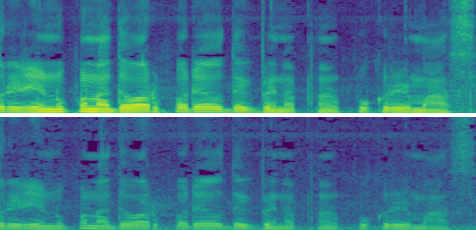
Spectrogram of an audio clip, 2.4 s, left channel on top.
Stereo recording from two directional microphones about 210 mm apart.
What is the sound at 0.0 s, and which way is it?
Speech, 50° left (ahead or behind).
